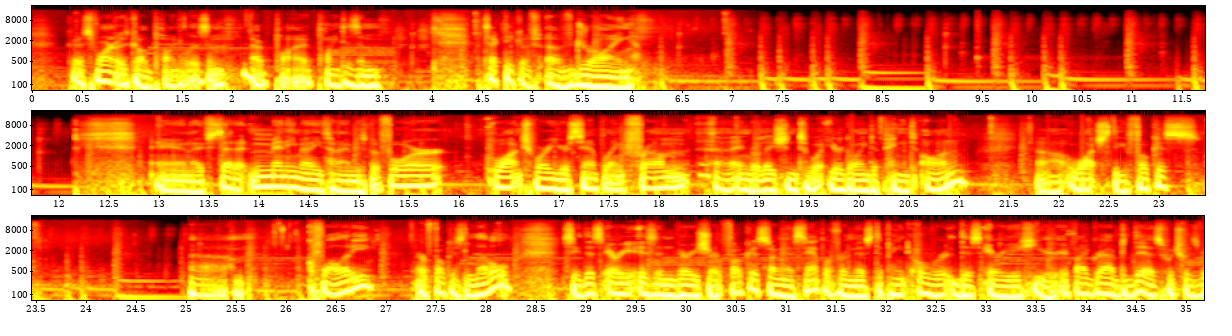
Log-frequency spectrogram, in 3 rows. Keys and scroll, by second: 17.0 alt+space, 20.1 alt+space, 22.2 alt+space.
